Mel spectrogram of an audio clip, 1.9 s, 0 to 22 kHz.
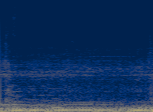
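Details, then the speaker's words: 1975 Jaguar XJ6 after a misfire, running with a substituted distributor, good points, condenser and spare coil: low, steady, even idle with no stumble or skipped beats; engine running cleanly. "I just grabbed a spare coil and so far it seems good it starts up very nicely"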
